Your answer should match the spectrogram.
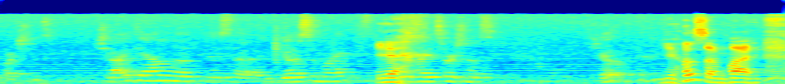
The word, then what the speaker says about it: Yosemite: it's pronounced Yosemite, not Yosemite, but My sister-in-law, who's a lawyer,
